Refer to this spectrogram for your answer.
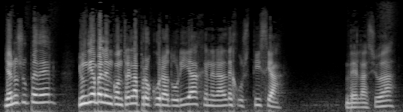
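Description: A man's voice: high voice, brisk, darkish tone, smooth. A man preaching a sermon, earnest and telling a personal story, then leading a prayer. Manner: earnest preaching, acts out quoted dialogue. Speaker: pastor.

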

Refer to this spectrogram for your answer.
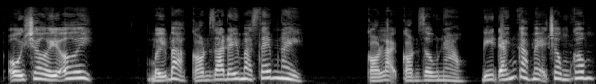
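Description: A woman narrator voicing a spiteful, scheming older mother-in-law who scolds and insults loudly. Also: mid-range voice, lively intonation, moderate pace, no room sound, studio quality, lightly acted. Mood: wailing.

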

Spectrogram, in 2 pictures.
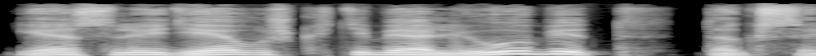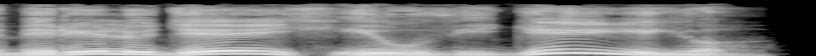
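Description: A man's voice: mid-range voice, very animated, normal speed, warm tone, no echo, studio quality. A man doing a hotheaded young villager. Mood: eager. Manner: impulsive, eager.

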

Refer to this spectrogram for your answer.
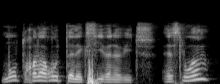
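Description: An imperious old grandmother, as a male reader puts her on, barking orders in a high, swooping voice. She is impatient and commanding, pitched well above the reader's own tone. The recording sounds muffled and lo-fi. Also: lively intonation, brisk, fairly bright tone, dry recording. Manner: commanding, impatient, shrill outbursts.

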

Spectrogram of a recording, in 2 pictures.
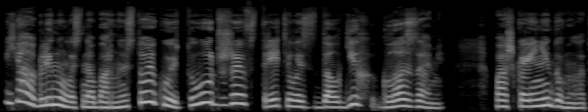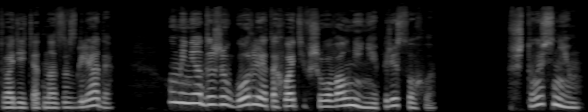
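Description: A woman's voice: mid-range voice, expressive, fairly quick, a little mellow, dry recording. Woman narrating an audiobook, dry close sound. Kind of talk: first-person audiobook narration.

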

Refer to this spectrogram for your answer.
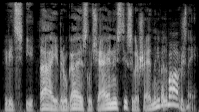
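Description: A man's voice: lowish voice, wildly swooping pitch, normal speed, creaky, pushed and bright, no room sound, clean studio sound, heavily acted. A man reading aloud as a sly sailor who mocks and threatens an officer. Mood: mocking. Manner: mocking, laughs at threats. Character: sly mocking sailor, blackmailing a major.

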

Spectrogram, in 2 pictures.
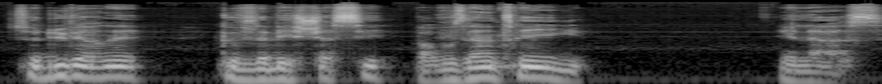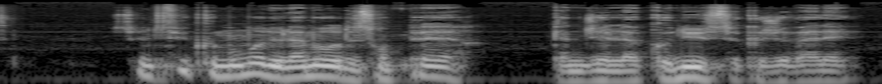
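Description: A man reading aloud, voicing a vengeful, triumphant colonel with accusing, declamatory delivery in a husky, dark voice. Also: medium pitch, normal speed, close to an everyday voice.

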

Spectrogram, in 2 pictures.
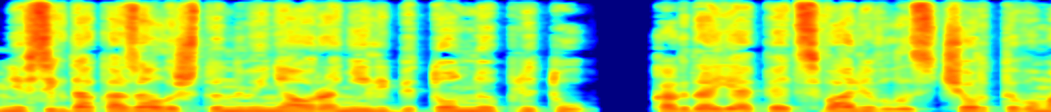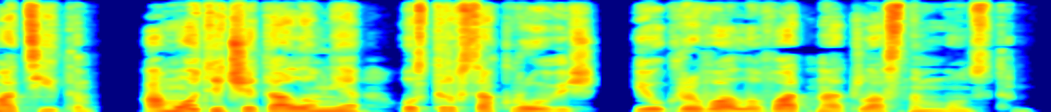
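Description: A woman's voice: a little high, fairly quick, few pauses, dark tone. A woman narrating a first-person audiobook in a wry storytelling manner.

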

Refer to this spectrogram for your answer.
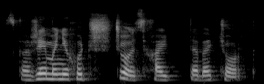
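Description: A woman reading the lines of an angry, proud middle-aged duke who bellows and shouts in an audiobook. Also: fairly high pitch, fairly even intonation, measured pace, lightly acted. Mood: roaring.

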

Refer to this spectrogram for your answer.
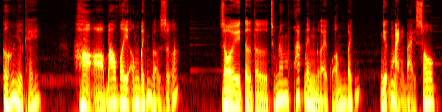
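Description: A man narrating a ghost story in a dramatic way, slowing down for tense moments. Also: lowish voice, wildly swooping pitch, a little mellow, no echo. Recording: dry close voice with faint background music.

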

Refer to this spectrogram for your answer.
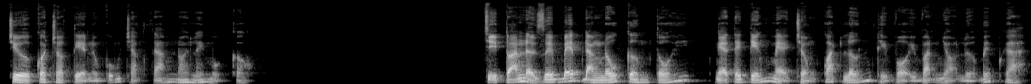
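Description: A man reading a ghost story aloud in steady, dramatic narration. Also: low-pitched, breathy edge.

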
